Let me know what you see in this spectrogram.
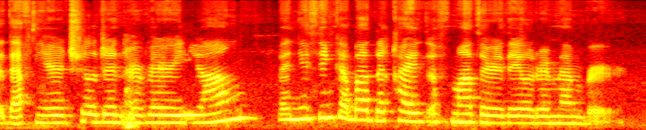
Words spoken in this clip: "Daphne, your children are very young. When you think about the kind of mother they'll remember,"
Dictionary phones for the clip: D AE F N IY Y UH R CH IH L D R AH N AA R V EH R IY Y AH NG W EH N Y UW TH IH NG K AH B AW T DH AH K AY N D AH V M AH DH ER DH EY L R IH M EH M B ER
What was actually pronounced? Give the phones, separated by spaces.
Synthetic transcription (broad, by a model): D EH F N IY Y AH R CH IH L D R AH N AA R V EH R IY Y AH NG W EH N Y UW TH IH NG K AH B AW T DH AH K AY N D AH V M AH DH ER DH EY L R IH M EH M B ER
